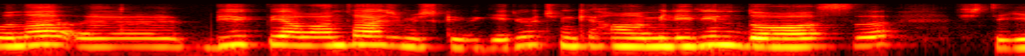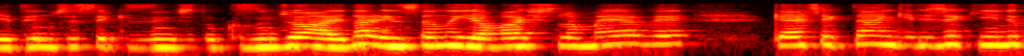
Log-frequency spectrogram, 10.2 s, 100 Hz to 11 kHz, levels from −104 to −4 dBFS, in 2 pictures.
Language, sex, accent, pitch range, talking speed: Turkish, female, native, 220-250 Hz, 125 wpm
